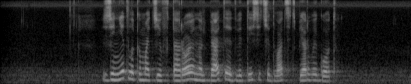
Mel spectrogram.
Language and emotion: Russian, neutral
